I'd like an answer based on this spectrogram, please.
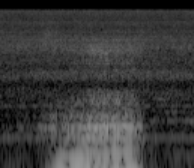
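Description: A single loud, deep, rumbling snore lasting about a second, then quiet.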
